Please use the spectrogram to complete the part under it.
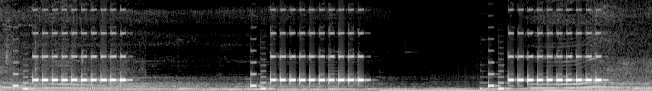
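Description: A phone ringtone plays in three repeated bursts of rapid electronic trills, each followed by a short pause, loud and close.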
